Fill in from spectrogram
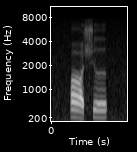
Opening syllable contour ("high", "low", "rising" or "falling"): falling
